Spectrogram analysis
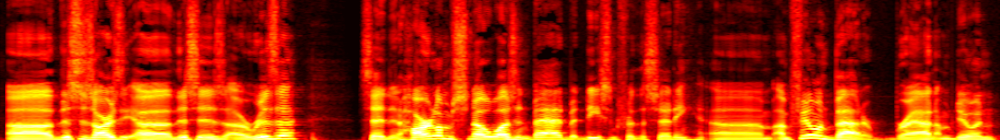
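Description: A man's voice: mid-range voice, lively intonation, normal speed, fairly bright tone. A man hosting a live sports betting show in casual, jokey banter, irreverent and given to casual swearing.

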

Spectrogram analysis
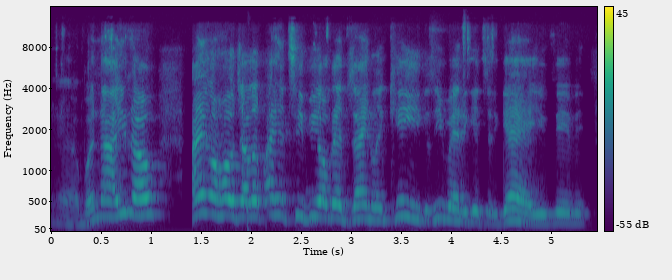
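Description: Fast, high-voiced frat-bro young man. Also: expressive, over a noisy crowd. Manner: bantering frat-bro slang, heavy swearing; repeats himself emphatically. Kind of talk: casual chat, storytelling.

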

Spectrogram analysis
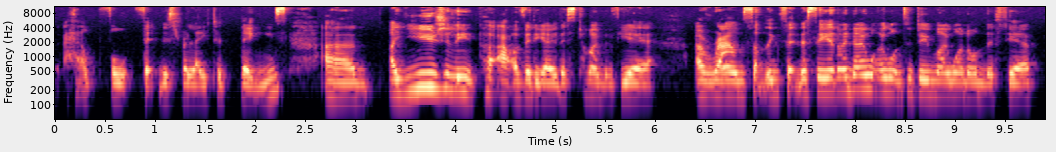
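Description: A woman hosts a solo podcast in a chatty, encouraging style, using frequent fillers. A cold has left her nose blocked. Her voice sits low and has a darkish tone.

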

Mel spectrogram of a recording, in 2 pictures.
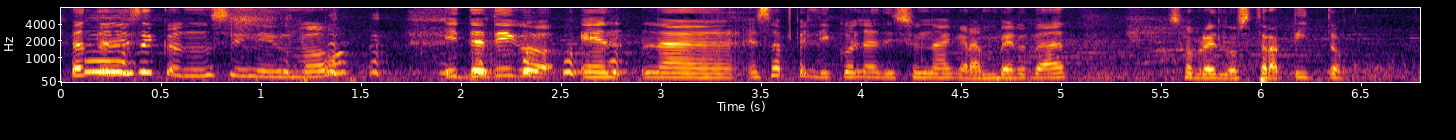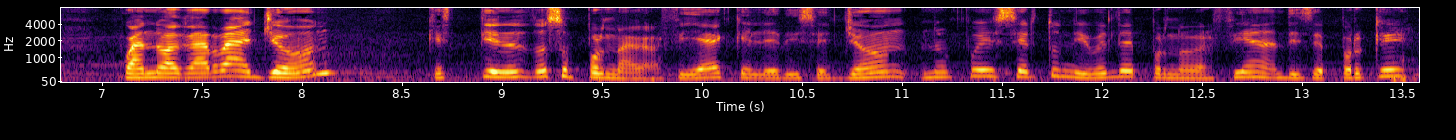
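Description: A woman with a Mexican accent chatting casually as a podcast co-host, lively and acting out quotes in silly little voices. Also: medium pitch, moderate pace, slight background noise. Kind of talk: casual chat. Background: background music.

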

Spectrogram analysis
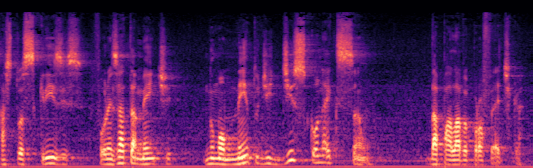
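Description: A man in his forties delivers a sermon at a mid-range pitch. He preaches emphatically, with ringing, raised declarations that drop to hushed, personal asides. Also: vocal fry, a little hiss or hum. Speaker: pastor.

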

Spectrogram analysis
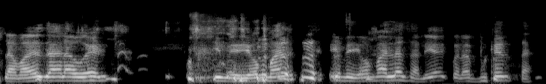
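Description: Man, young adult, Costa Rican accent, slightly high pitch, casual anecdote. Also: normal speed, a crowd in the background, rough recording. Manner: lively anecdote telling, slangy. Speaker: podcast co-host. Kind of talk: casual chat.

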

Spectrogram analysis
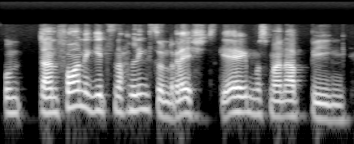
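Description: A man's voice: medium pitch, a little slow, darkish tone, no room sound. Slangy young man on a dull call recording. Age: young adult. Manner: slangy, emphatic, peppered with filler address words. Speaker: podcast co-host. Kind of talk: casual chat and storytelling. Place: at home on an internet call. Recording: slightly dull internet call audio.

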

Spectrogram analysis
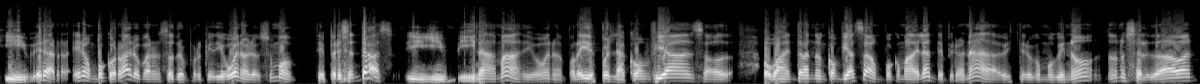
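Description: A man with an Argentine accent, a guest in a casual conversation, talking hesitantly with many pauses and restarts. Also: medium pitch, dry recording. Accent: Argentine Spanish.

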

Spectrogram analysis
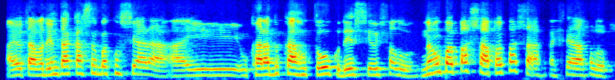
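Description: A man's voice: high-pitched, fairly even intonation, quick pace, dull audio. A young man, telling a rambling, profane story to friends over a call, full of restarts. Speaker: guest. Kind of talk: casual storytelling among friends. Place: bathroom, during an online class.

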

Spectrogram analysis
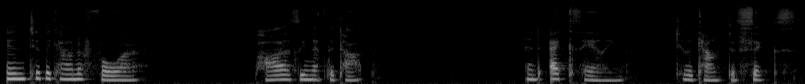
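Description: A woman guiding a meditation in a soft, soothing voice, often drifting into whispers. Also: medium pitch, fairly even intonation, takes it slowly, long pauses. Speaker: meditation guide. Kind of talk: guided meditation narration.

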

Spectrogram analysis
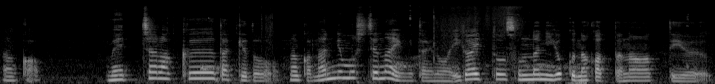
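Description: A woman hosts a casual conversation in a relaxed, easygoing way, laughing often. Her voice sits in an ordinary middle range. A faint hiss of noise is heard behind her. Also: medium pitch, normal speed. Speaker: host. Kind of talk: casual chat.

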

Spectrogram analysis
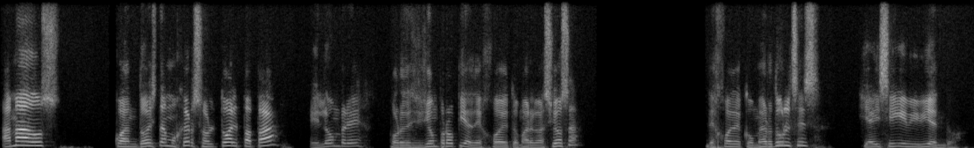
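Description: A preacher giving a sermon, urging and commanding the listeners and mocking their excuses with whiny imitations. The voice swings between loud emphasis and a lowered tone. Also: lively intonation, normal speed, no echo. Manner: mocks people by imitating their whining.

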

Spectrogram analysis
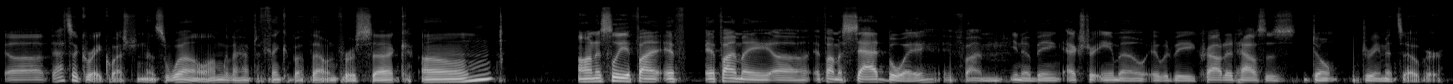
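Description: A man's voice: lowish voice, normal speed, darkish tone. A man hosting a podcast in casual chat, joking and poking fun at himself. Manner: joking, self-mocking. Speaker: podcast host.

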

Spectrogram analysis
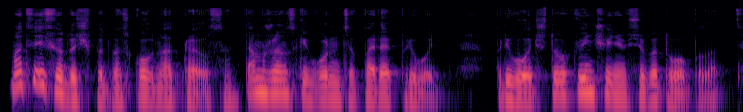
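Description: A narrator voicing a gentle, frightened boyar's wife who speaks softly and pleads with her husband. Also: a bass voice, very animated, very fast, heavily acted. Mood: mild.

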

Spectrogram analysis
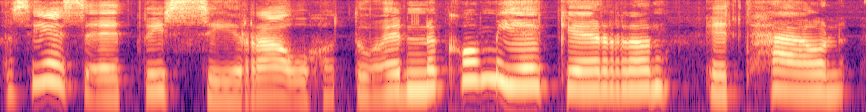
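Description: A woman's voice: on the high side, expressive, bright, forceful tone. An actress playing a dry, teasing elderly woman with an Eastern Finnish dialect in a radio play. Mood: wry. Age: older. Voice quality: wry, teasing.

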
